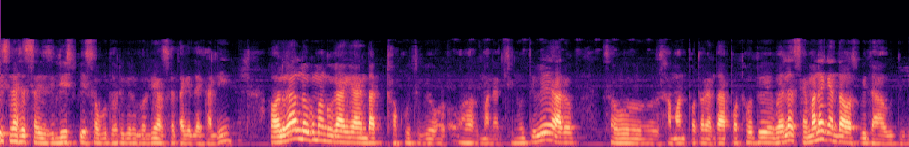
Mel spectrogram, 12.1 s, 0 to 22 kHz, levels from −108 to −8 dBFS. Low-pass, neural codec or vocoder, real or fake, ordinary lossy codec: 7.2 kHz; none; real; AAC, 32 kbps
